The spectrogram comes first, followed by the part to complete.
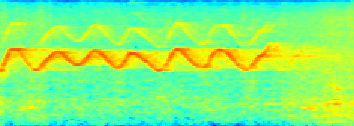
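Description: A high warbling tone that slides up and down about four times a second, cutting in suddenly and stopping just under two seconds later.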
